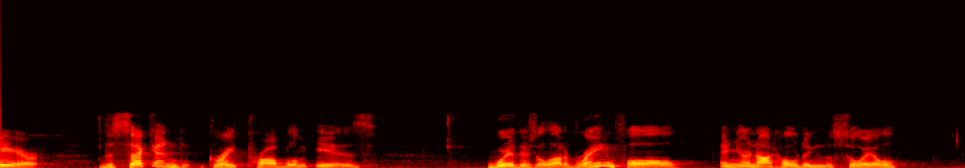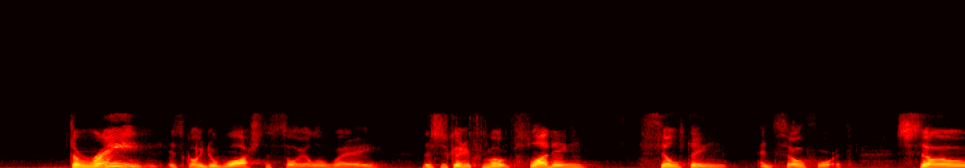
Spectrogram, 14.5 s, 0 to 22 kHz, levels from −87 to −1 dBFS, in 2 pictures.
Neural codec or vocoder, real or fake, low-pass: none; real; 7.2 kHz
